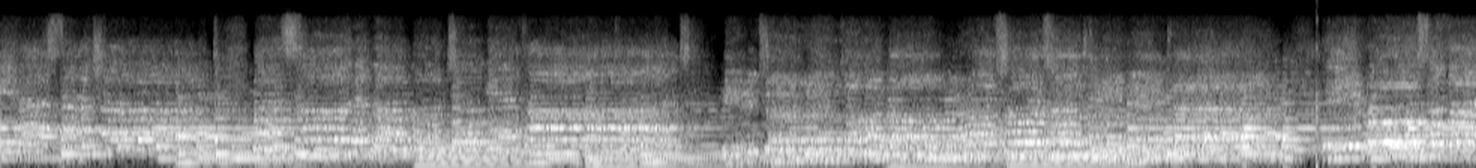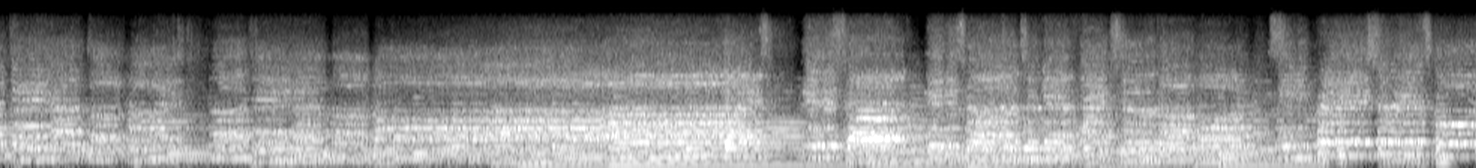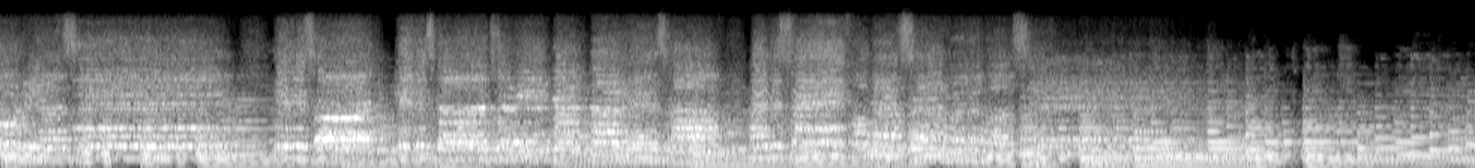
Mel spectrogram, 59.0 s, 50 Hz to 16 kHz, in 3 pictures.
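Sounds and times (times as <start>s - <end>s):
church choir singing: 0.0s - 59.0s.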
